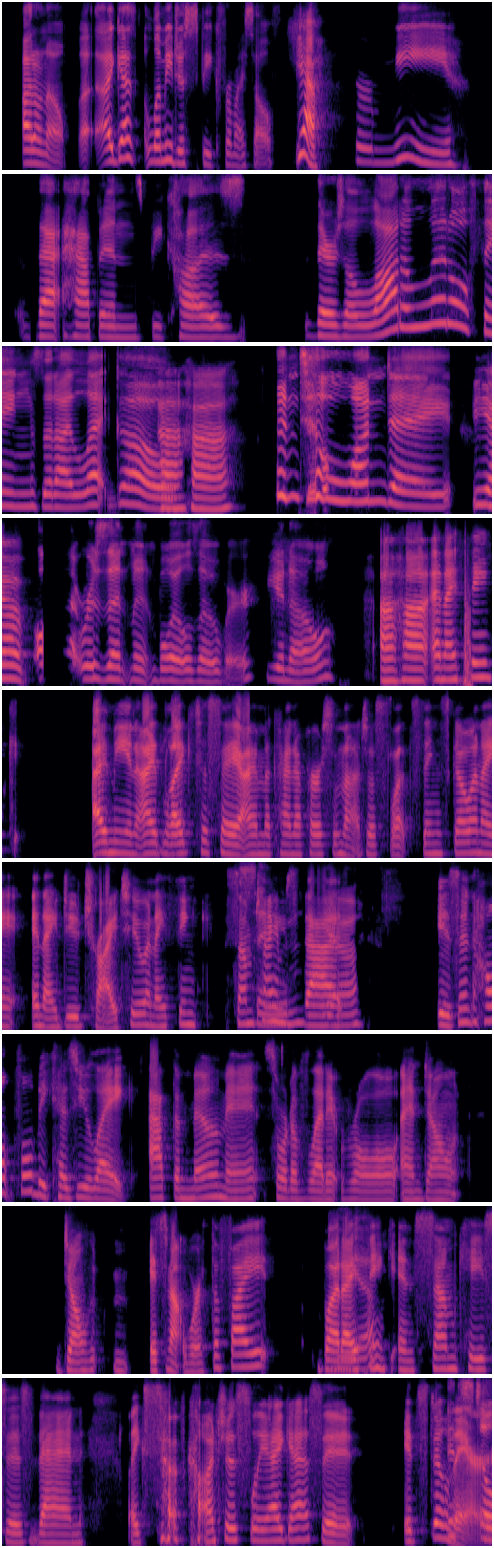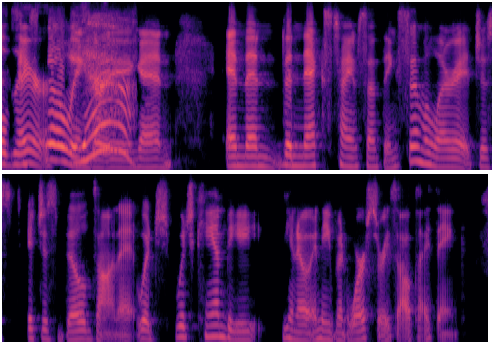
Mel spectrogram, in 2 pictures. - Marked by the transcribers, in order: laughing while speaking: "Until"; tapping; laughing while speaking: "subconsciously"
- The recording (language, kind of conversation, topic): English, unstructured, How do you manage your emotions when disagreements get heated?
